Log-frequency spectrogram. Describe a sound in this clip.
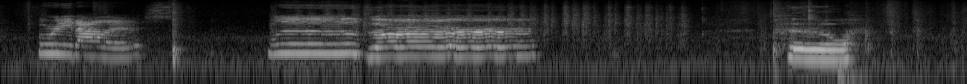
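A young woman speaks nearby in a drawn-out, sing-song voice.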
